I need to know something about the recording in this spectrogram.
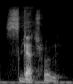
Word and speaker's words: Saskatchewan: You're putting way too many syllables there. Saskatchewan.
